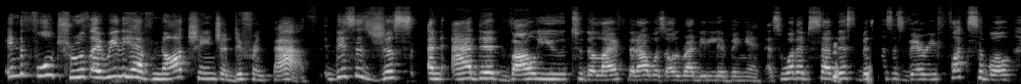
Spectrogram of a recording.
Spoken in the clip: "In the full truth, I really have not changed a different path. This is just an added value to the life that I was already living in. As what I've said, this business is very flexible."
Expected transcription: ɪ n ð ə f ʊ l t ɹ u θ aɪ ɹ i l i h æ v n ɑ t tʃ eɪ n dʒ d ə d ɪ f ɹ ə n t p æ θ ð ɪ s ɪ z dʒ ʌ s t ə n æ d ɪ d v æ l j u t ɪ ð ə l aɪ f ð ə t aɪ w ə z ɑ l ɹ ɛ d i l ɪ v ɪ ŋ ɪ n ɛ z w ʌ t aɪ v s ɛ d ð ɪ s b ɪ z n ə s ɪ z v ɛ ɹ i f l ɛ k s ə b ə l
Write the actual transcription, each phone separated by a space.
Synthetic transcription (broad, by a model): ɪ n ð ə f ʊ l t ɹ u θ aɪ ɹ i l i h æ v n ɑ t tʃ eɪ n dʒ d ə d ɪ f ɹ ə n t p æ θ ð ɪ s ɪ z dʒ ʌ s t ə n æ d ɪ d v æ l j u t ɪ ð ə l aɪ f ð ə t aɪ w ə z ɑ l ɹ ɛ d i l ɪ v ɪ ŋ ɪ n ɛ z w ʌ t aɪ v s ɛ d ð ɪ s b ɪ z n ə s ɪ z v ɛ ɹ i f l ɛ k s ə b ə l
